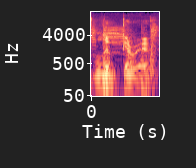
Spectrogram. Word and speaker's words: Loup-Garou: that much is I think that's how it's pronounced in French but it is also just known as Luke Guru which means werewolf in French this is the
